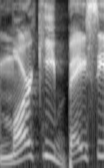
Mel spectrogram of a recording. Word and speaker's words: Marc E Bassy: new artist but not new to the game mark ebay see am I saying it right you said it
